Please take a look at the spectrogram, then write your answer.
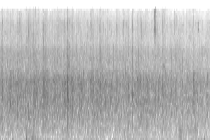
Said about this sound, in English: A round of applause again. Let me stop this sound.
